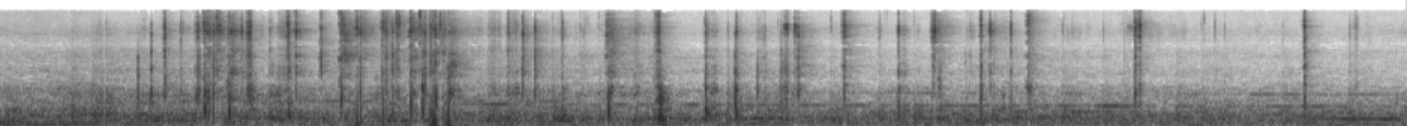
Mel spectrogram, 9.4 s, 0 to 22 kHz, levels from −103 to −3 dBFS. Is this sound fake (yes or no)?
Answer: no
